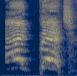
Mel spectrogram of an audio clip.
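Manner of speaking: screeching cardinal shout; high bird shout. Acted. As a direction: screech it up at the sky.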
